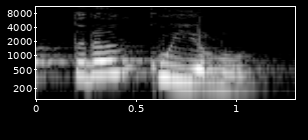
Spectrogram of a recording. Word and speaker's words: tranquilo: Na palavra tranquilo, o N também é nulo, quer dizer, forma dígrafo, não é pronunciado.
